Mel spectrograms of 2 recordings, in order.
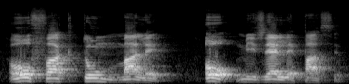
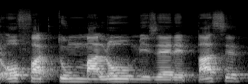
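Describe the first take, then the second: First: Male and o are said as separate words. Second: Male and o merge into one syllable. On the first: The speaker calls it right. "Por aqui eu não elido" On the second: The speaker calls it wrong. "Eu não vou dizer"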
